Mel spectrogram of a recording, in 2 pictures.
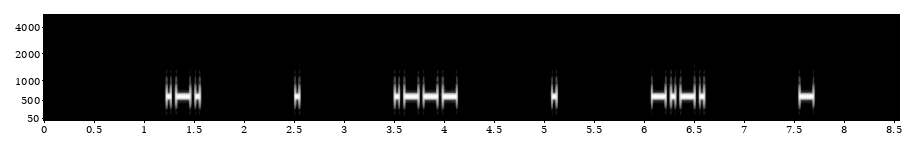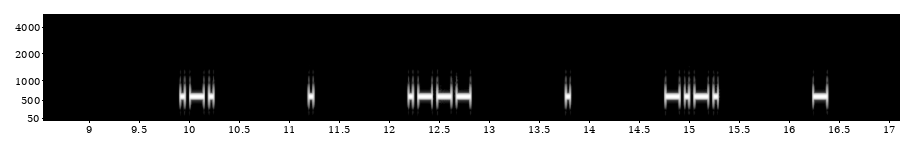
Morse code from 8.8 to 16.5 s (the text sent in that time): REJECT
